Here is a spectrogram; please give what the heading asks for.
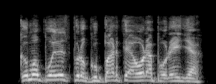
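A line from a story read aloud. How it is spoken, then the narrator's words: Incredulous exclamation. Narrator (Spanish): exclamó Ron sin dar crédito a sus oídos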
